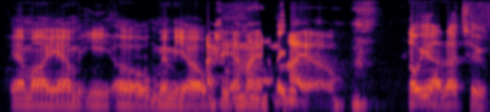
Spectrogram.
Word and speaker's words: Mimio: So just for some of the people that aren't familiar with Mimeo, Mimeo, Mimeo. Actually, M-I-M-I-O. Oh, yeah, that too. Mimio.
